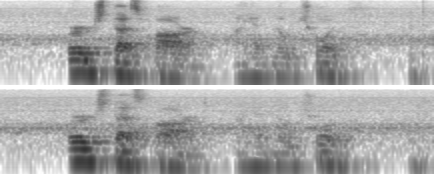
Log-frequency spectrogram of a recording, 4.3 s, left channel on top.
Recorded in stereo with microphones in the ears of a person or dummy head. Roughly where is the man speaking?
Left.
